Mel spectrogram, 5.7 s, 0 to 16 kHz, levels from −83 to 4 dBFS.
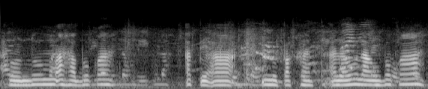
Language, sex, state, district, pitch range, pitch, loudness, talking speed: Mizo, female, Mizoram, Aizawl, 180-200 Hz, 190 Hz, -16 LUFS, 125 wpm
